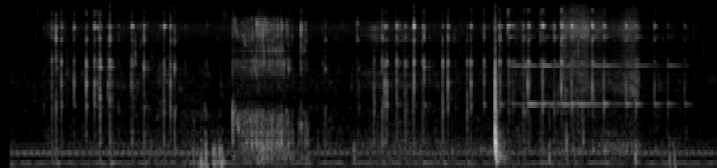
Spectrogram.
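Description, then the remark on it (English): Glass shatters and breaks apart, followed by a dense scatter of tinkling, clinking shards, with a sharp crash midway and fragments settling. Fairly loud, with no voices. “One moment you could be living the life, and the next thing you know, crash! You could shatter into a million microscopic pieces.”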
